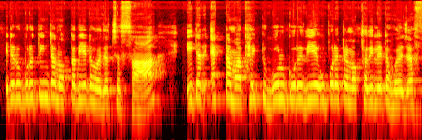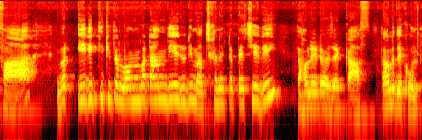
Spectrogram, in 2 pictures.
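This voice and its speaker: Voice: mid-range voice, darkish tone. Patient teacher. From Bangladesh. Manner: patient, drills by repetition and quiz questions. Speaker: Quran teacher. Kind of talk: step-by-step lesson. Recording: dull lo-fi recording.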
